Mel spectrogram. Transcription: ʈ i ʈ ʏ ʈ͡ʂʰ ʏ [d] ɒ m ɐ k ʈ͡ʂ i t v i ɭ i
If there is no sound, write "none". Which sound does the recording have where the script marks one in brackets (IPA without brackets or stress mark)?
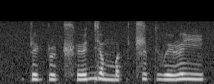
dʲ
